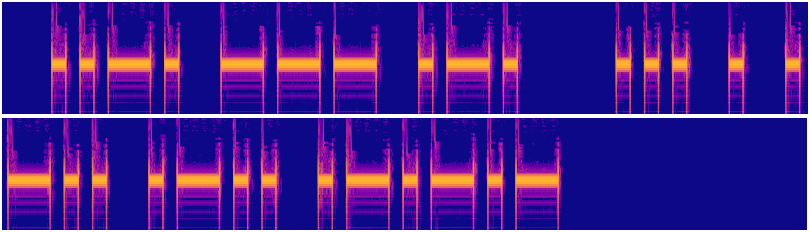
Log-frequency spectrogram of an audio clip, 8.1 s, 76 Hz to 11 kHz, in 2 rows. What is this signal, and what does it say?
Morse code, heard as a keyed tone, about 17 wpm, 700 Hz. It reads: FOR SELL.
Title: Sentences from Top 1300 Words 17wpm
